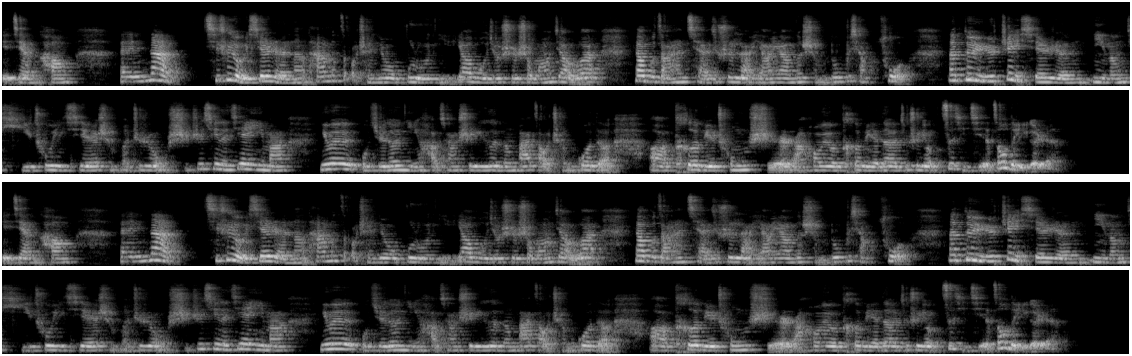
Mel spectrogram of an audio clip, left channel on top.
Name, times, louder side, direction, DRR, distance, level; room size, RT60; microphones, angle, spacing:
voice 1, 0.0-1.7 2.0-21.8, left 1 dB, 20° left, -3 dB, 4.5 m, -22 dB
14.0 x 8.7 x 3.2 m, 0.32 s
head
